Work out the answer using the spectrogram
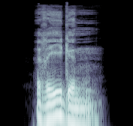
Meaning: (noun) rain; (proper noun) 1. a river in Bavaria 2. a town and rural district of the Lower Bavaria region, Bavaria, Germany 3. a surname transferred from the place name
- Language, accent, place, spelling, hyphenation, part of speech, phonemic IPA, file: German, Germany, Berlin, Regen, Re‧gen, noun / proper noun, /ˈʁeːɡən/, De-Regen2.ogg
